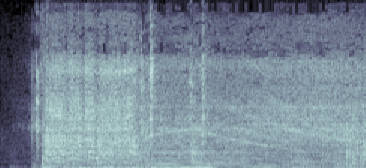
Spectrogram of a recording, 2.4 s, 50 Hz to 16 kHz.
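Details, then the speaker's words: Barn-find bug-eye Austin-Healey Sprite stored 30-40 years, first start after starter rebuild and new spark plugs, carburetors filled, chokes held: brief crank, fires and catches, revs then rough uneven idle; it runs. "well it runs"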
